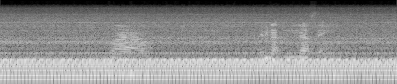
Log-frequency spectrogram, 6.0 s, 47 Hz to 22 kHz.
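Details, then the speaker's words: 2006 Dodge Magnum after swapping the suitcase muffler for two pass-through Magnaflows, full exhaust hooked up with rear mufflers, not yet warmed up: smooth, even low idle rumble with no drone, rasp or leak ticking; quiet, healthy exhaust. "oh my god it's absolutely quiet it's like i did nothing"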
